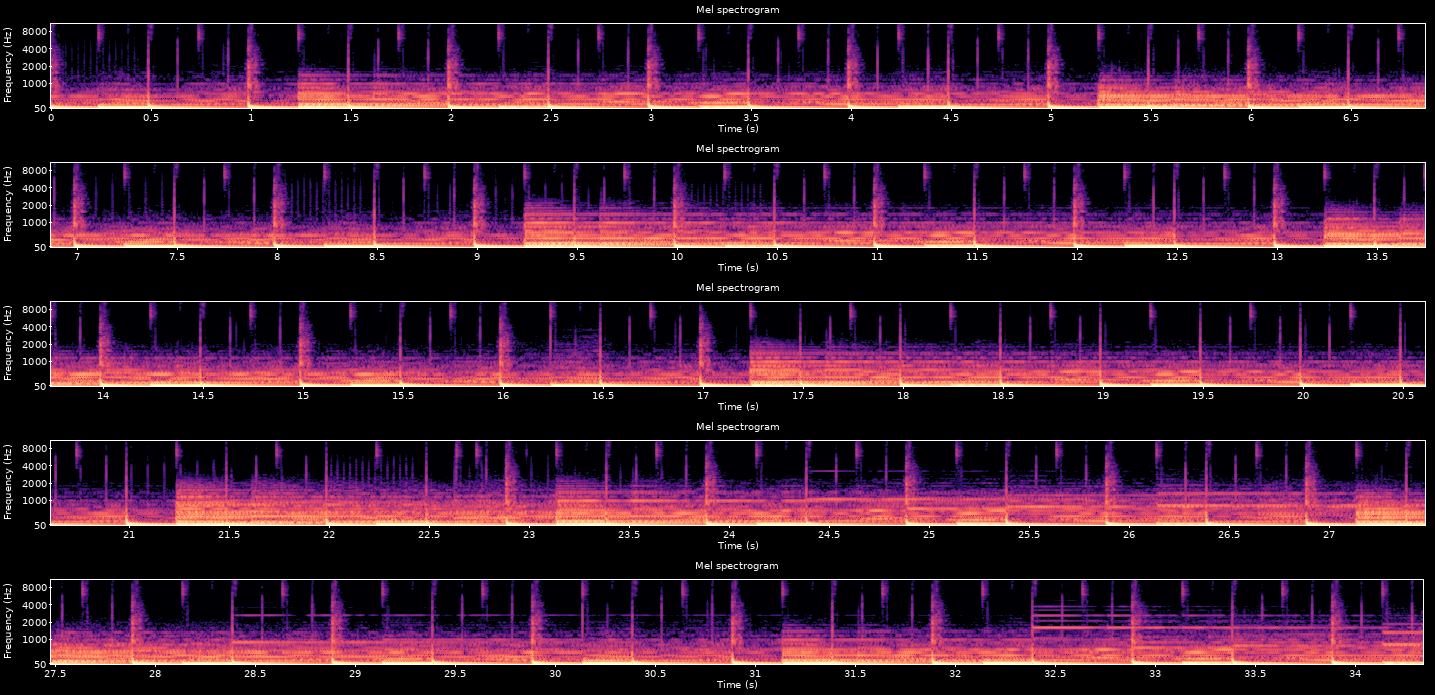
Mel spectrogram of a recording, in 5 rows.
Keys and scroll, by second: 14.5 super+d, 15.3 shift+super+d, 34.0 super+c.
